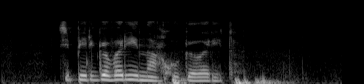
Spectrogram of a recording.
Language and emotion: Russian, angry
